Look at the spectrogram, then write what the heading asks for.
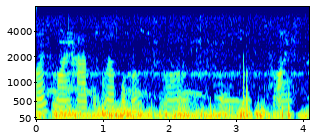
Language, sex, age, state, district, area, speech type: Assamese, female, 60+, Assam, Dibrugarh, rural, spontaneous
